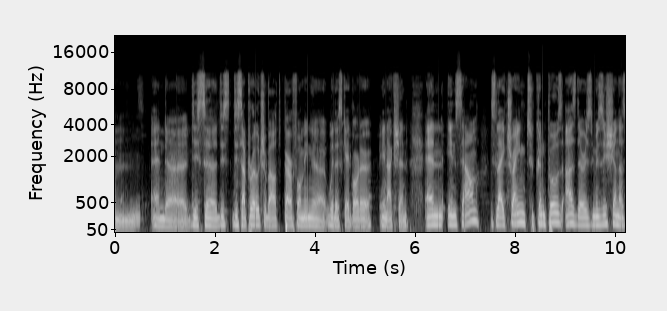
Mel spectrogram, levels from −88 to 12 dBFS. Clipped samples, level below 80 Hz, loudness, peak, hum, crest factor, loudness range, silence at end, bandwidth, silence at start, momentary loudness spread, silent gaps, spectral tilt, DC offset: under 0.1%; -40 dBFS; -21 LUFS; -4 dBFS; none; 18 dB; 1 LU; 0 s; 11.5 kHz; 0 s; 6 LU; none; -6 dB/octave; under 0.1%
